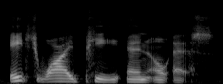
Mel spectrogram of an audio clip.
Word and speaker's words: Hypnos: after hyp hyp hyp hyp she she's great hypnos hypnos h y p n o s hypnos hypnose that's is how I'm pronouncing it from now I'm just doing my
